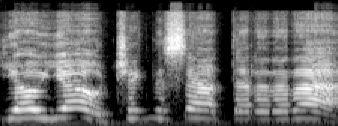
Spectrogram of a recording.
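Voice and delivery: high-pitched mock Italian street guy. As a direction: imitate an Italian guy calling out. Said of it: "supposed to be some Italian guy".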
